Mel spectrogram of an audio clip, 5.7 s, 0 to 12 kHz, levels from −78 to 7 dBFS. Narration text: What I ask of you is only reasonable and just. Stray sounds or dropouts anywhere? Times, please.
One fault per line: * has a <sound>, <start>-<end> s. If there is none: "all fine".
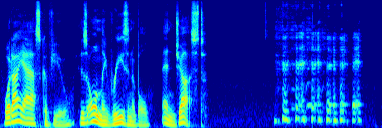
* has a laugh, 4.0-5.5 s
